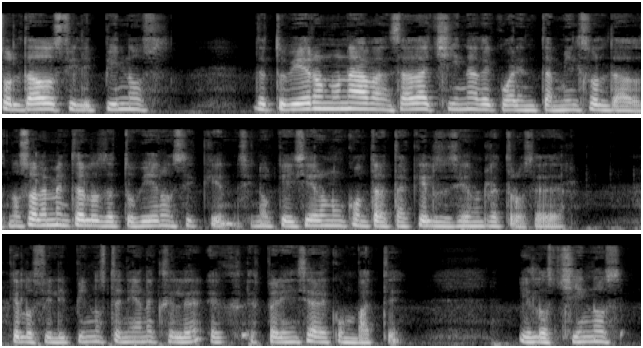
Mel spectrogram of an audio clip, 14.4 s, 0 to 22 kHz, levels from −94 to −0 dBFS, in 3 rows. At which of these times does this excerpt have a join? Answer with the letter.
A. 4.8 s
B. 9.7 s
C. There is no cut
B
